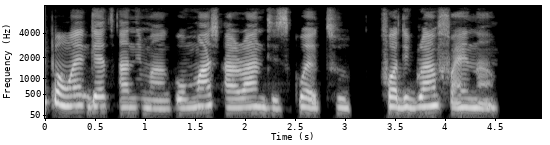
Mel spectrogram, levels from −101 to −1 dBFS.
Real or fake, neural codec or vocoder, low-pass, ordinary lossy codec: real; none; none; none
